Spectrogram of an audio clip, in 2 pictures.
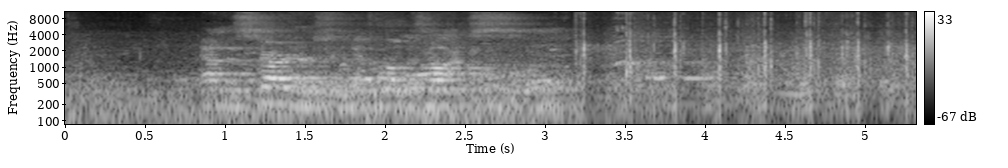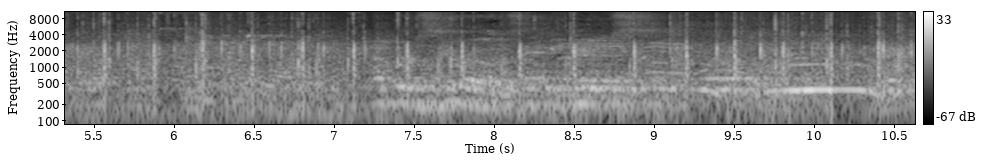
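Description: Young men shout and cheer together in an echoing gym.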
